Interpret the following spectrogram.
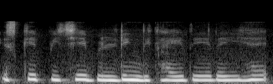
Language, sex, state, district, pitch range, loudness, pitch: Hindi, female, Karnataka, Bangalore, 195-215 Hz, -11 LUFS, 200 Hz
